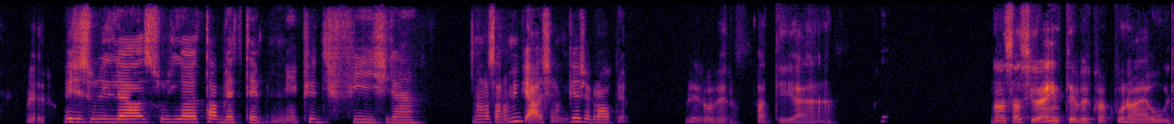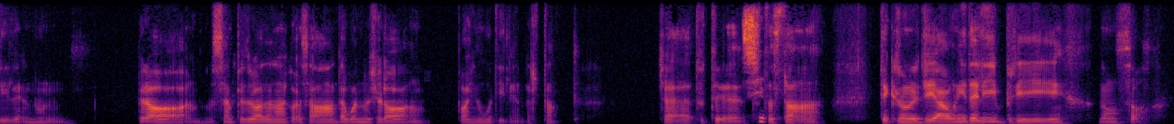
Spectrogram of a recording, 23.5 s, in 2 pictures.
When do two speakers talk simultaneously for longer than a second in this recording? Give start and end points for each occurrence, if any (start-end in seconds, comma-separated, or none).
none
